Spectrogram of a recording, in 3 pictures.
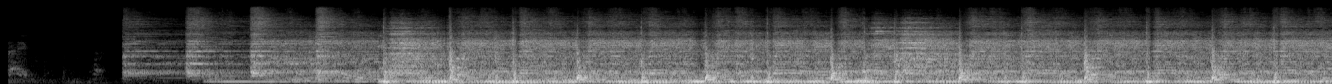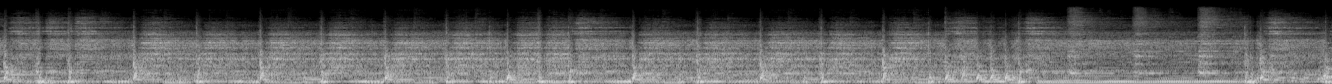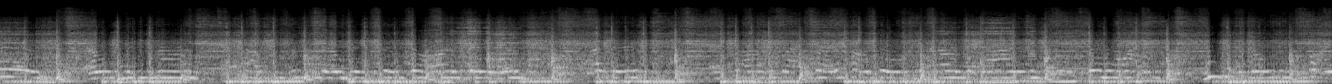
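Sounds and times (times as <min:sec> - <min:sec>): cymbals: 0:01.2 - 0:27.6
rock band playing live: 0:01.2 - 0:39.9
heavy bass line: 0:01.9 - 0:39.9
bass drum: 0:02.0 - 0:39.9.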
